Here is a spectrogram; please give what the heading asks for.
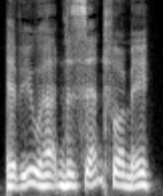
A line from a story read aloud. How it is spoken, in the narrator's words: added with a laugh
